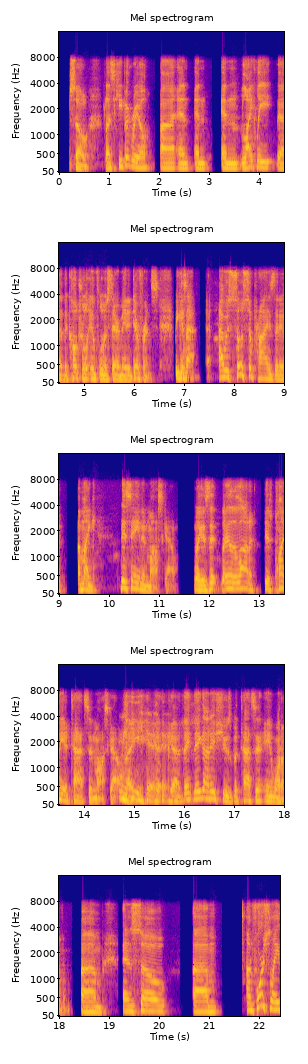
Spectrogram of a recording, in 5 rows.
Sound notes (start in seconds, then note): 14.7 laugh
